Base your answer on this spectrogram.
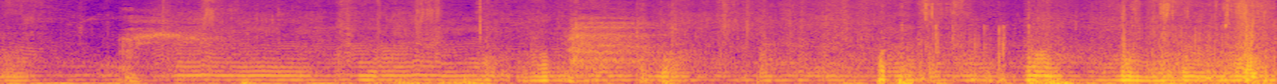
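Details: Thousands of wild bees swarm around a giant hive high in the mountains during a traditional honey harvest, producing a steady low droning hum with layered overtones, broken by sharp knocks and rustles of handling.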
